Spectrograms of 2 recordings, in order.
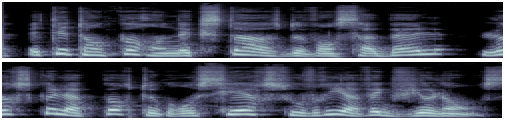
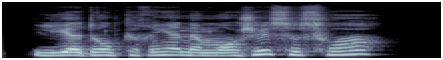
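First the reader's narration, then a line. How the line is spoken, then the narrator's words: Gruff question. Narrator (French): demanda-t-il d'un ton bourru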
